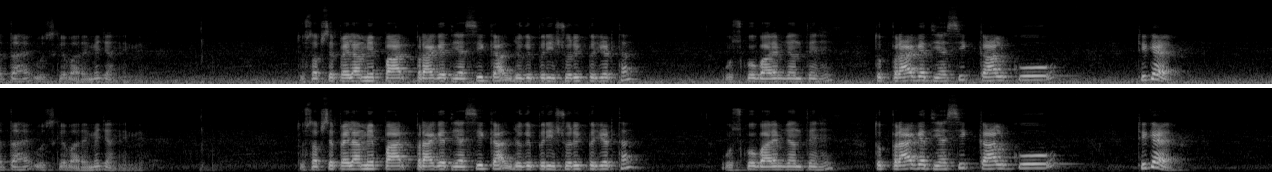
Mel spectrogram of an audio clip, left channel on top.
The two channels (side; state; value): left; noise; rumble, 14 dB below the sound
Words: है उसके बारे में जानेंगे। तो सबसे पहले हमें प्रागैतिहासिक काल जो कि प्री हिस्टोरिक पीरियड था उसको बारे में जानते हैं। तो प्रागैतिहासिक काल को, ठीक है,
